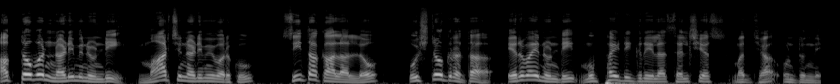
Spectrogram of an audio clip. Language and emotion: Telugu, neutral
